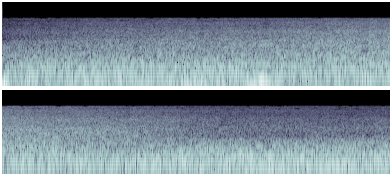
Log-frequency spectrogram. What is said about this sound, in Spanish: Encima acá hay que tener cuidado, otro dato, por el tema de la marea, cambia mucho, sobre todo nos decía el guía que en luna llena y luna nueva baja mucho y sube mucho, pero escuchemos el sonido del mar. Escuchá.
